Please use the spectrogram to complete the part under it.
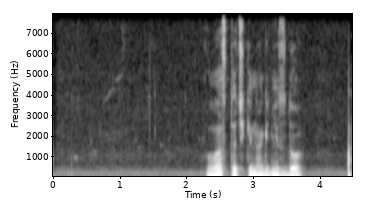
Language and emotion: Russian, neutral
